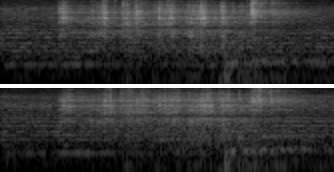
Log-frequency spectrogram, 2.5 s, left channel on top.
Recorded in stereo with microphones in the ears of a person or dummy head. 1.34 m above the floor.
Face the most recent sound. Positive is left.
turn(degrees=45)  # may be behind; listen again after turning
